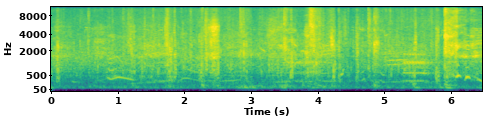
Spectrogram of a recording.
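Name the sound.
cow mooing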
